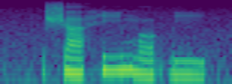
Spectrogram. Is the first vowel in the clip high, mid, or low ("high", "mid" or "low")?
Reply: low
